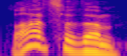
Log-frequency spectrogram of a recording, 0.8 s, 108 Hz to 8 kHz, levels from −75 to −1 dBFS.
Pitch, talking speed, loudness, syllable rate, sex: 165 Hz, 225 wpm, -16 LUFS, 4.5 syllables/s, male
